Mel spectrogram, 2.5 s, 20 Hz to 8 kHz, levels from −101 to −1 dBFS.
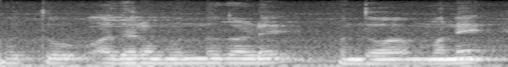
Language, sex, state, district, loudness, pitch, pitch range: Kannada, male, Karnataka, Bangalore, -14 LUFS, 145 Hz, 145-150 Hz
